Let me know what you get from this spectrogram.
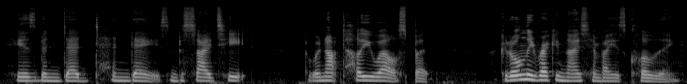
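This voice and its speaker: A woman's voice: on the low side, fairly even intonation, normal speed, creaky, husky, no echo. A woman voicing a fearful, weary old husband who speaks unsteadily and falters in a story reading. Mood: shaken.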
